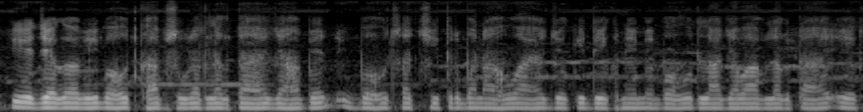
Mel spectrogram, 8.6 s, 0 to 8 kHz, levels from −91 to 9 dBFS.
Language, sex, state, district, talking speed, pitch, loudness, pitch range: Hindi, male, Bihar, Araria, 165 wpm, 125 Hz, -34 LUFS, 120-125 Hz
